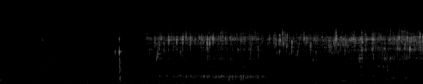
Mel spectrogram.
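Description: A single click, then about a second and a half in water starts running from a plastic water jug's tap into a stainless steel sink basin as a steady splashing stream.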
